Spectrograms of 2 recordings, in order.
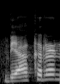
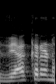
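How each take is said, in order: First: व्याकरण as "byaa-karan"; wrong b sound. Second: व्याकरण as "vyaa-karan"; correct v sound. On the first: Teacher showing students the mistake, b substituted. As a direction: start व्याकरण with by. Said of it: "नहीं". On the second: Teacher giving students the right form, clear v. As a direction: start व्याकरण with vy. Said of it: "होगा". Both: Shown as a demonstration.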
